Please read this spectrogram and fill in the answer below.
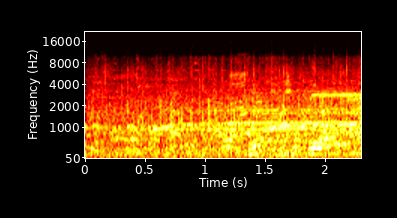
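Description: Stadium crowd in the stands: many spectators talking and cheering, growing louder.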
